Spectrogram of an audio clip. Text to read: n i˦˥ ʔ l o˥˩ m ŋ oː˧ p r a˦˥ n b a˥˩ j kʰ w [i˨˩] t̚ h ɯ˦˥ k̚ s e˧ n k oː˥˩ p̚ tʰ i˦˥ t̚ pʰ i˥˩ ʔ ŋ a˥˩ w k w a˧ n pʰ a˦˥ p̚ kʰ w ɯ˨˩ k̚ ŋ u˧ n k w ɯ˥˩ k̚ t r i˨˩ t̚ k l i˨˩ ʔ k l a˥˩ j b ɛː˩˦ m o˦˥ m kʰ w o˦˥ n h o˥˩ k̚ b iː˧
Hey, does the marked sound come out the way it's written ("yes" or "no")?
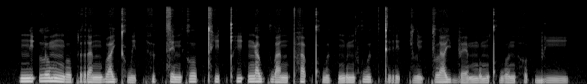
yes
